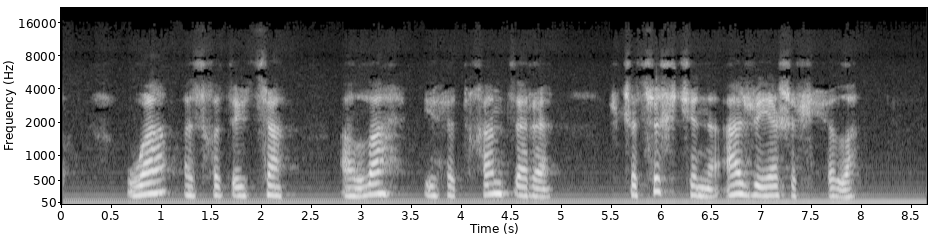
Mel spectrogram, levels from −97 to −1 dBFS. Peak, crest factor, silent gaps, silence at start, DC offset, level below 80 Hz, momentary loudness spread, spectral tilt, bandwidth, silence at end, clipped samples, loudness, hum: -2 dBFS; 16 dB; none; 0.05 s; under 0.1%; -32 dBFS; 20 LU; -5 dB/octave; 13 kHz; 0 s; under 0.1%; -17 LUFS; 50 Hz at -30 dBFS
